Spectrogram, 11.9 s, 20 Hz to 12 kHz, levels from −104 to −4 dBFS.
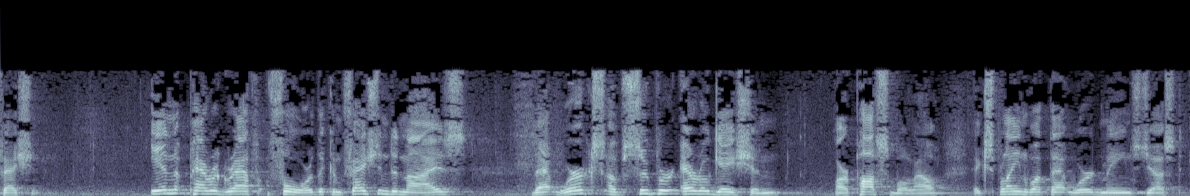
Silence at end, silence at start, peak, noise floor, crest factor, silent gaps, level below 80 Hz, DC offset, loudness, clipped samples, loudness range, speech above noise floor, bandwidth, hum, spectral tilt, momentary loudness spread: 0 s; 0 s; -4 dBFS; -48 dBFS; 20 dB; none; -60 dBFS; under 0.1%; -24 LUFS; under 0.1%; 2 LU; 24 dB; 8 kHz; none; -4 dB/octave; 7 LU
